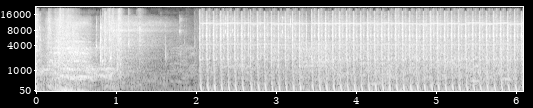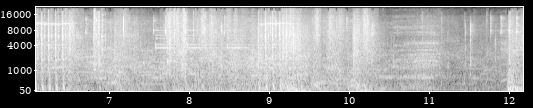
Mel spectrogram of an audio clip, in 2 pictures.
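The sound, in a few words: gunfire in video game Left 4 Dead 2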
